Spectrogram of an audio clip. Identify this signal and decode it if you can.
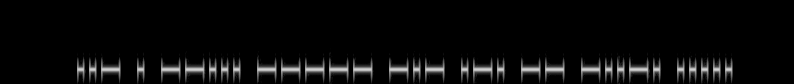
Morse code, heard as a keyed tone, about 20 wpm, 700 Hz. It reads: UE70KRM/5
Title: Difficult Call Signs 20wpm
